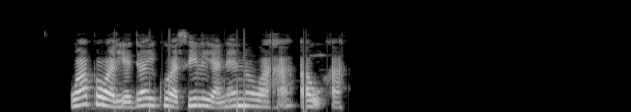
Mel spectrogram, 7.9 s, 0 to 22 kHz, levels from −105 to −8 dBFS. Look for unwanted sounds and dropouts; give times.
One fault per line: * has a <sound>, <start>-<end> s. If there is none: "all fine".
all fine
